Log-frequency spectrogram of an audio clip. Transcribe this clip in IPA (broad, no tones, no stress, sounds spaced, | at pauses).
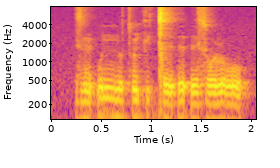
z ẽ ʔ u nː u t͡s õ kʲ ɛ ǀ e ʔ e ʔ e z o ɭ o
